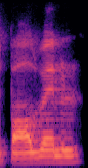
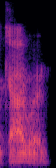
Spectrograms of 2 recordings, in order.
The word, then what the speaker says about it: Godwin: is it um sorry I always get his name wrong it was Baldwin or a good one sorry Godwin jeez all right Baldwin uh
